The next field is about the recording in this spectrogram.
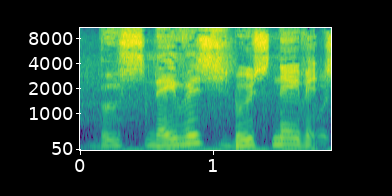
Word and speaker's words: Buchnevich: Buchnevich. – Sounds like booty sniff.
